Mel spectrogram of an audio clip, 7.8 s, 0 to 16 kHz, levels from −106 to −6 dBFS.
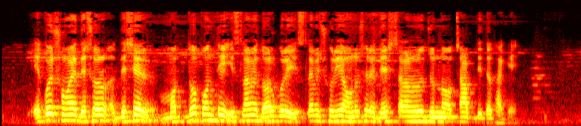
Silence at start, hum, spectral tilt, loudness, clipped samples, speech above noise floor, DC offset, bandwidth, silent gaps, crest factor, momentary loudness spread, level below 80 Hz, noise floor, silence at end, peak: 0.45 s; none; -6 dB/octave; -23 LUFS; under 0.1%; 38 dB; under 0.1%; 11.5 kHz; none; 16 dB; 8 LU; -60 dBFS; -61 dBFS; 0.85 s; -6 dBFS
